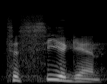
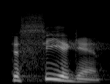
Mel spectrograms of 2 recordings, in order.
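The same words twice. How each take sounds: The two takes are said the same way.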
